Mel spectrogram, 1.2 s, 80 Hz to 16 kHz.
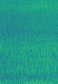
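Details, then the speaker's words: Restored 1989 Jeep Grand Wagoneer with new fuel injection and belts, heard at idle with the hood open: a low, soft, steady idle with hardly any tapping or belt noise. Hood insulation helps keep it quiet. Normal. "now you can really hear how quiet is imagine new fuel injection belts and a lot of other parts but what makes a difference is that being quiet is the hood insulation"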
